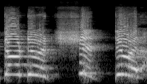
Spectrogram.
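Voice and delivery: high, loud panicked shout; yelling frantically at the screen; frantic yelling. Retold or imitated. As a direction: shriek it in torn desperation. Frantic inner debate, yelled at screen.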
